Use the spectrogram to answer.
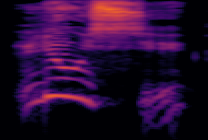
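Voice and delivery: high, loud sudden call of a name; sudden shout. Acted. Aunt suddenly shouting a name in trance. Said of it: "раптом вигукнув хтось".

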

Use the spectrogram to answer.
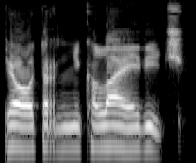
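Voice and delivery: slow, loud, moaning plea; groaning plea. Acted. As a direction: groan his name in agony. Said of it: "простонал".

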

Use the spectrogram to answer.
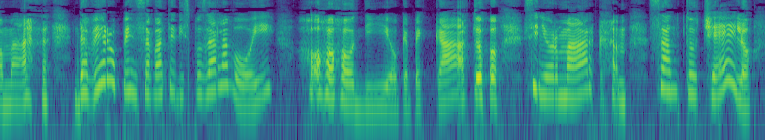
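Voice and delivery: loud, high, laughing mock alarm; raucous mocking laughter. A narrator's reading. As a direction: cry out through gleeful laughter, feigning concern. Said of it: "scoppiò a ridere, tanto sguaiatamente". (risata sguaiata e canzonatoria)

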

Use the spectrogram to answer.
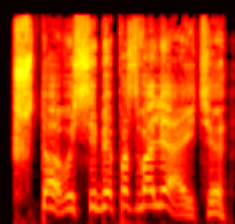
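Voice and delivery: high-pitched outraged housekeeper; scandalised, without raising the volume; indignant. A narrator's reading. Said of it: "возмутилась домоправительница".

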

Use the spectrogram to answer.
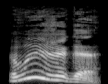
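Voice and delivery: very high, loud cry of abuse; woman's shout. A narrator's reading. Peasant woman abuses the stranger, high shout. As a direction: hurl the insult at top pitch. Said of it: "крикнула баба".

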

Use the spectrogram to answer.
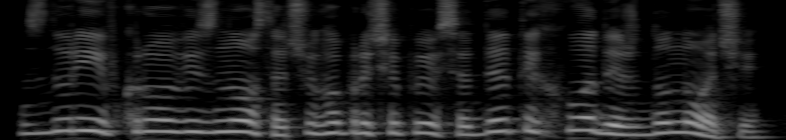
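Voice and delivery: high-pitched indignant woman's voice; indignant scolding. Acted. Віра scolding the narrator for coming late, indignant.

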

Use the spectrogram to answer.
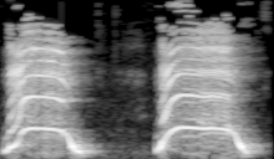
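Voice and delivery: very high, drawn-out cry of the name; resentful, furious calling. Retold or imitated. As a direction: call as if enraged at getting no answer. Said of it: "bắt đầu cái giọng hằn học".

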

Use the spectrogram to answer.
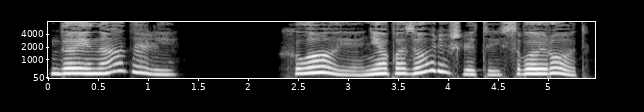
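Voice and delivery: a wry inner voice, lifted high; voice of conscience. A narrator's reading. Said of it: "внутренний голос".

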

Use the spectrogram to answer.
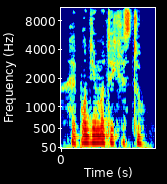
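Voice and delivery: usual speaking voice

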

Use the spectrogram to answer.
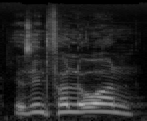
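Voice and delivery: very high cry of despair. A narrator's reading. Spider foresees the crash, despairing. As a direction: cry out as if doom is certain. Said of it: "Spinne rang ihre dünnen Spinnenbeine".

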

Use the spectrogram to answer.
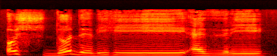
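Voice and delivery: slow, both dals shown; correct recitation. Shown as a demonstration. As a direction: recite أشدد به with both dals clear, slowly. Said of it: "هنجيب قوله تعالى". (تلاوة صحيحة ببيان الدالين)

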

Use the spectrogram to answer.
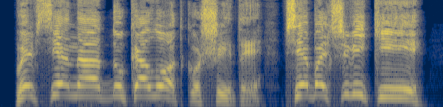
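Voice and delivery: high, heated heckle; accusing shout. A narrator's reading. Villager accuses all the soldiers of being Bolsheviks, shouting. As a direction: hurl the accusation, pitched high.

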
